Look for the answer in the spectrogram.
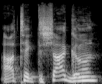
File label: take auto shotgun, survivor voice manager; Left 4 Dead 2; left4dead2 dlc2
